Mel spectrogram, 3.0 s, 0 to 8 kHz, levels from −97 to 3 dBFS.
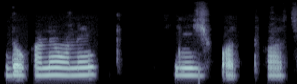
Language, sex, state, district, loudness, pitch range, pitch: Bengali, female, West Bengal, Dakshin Dinajpur, -29 LUFS, 220-225 Hz, 220 Hz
